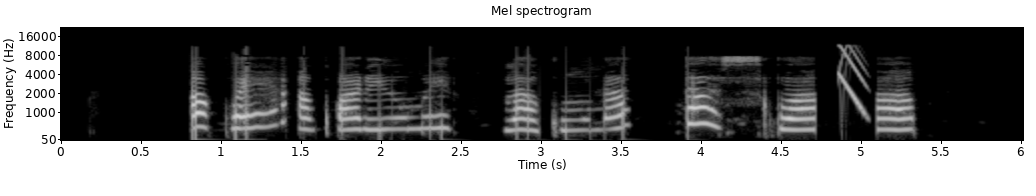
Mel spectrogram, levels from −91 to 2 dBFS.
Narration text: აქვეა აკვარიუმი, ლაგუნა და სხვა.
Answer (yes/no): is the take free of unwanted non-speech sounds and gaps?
no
